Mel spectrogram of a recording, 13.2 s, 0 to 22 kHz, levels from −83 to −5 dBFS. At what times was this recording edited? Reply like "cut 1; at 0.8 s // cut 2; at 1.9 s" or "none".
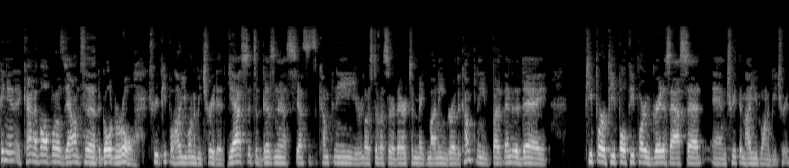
cut 1; at 3.8 s // cut 2; at 6.0 s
